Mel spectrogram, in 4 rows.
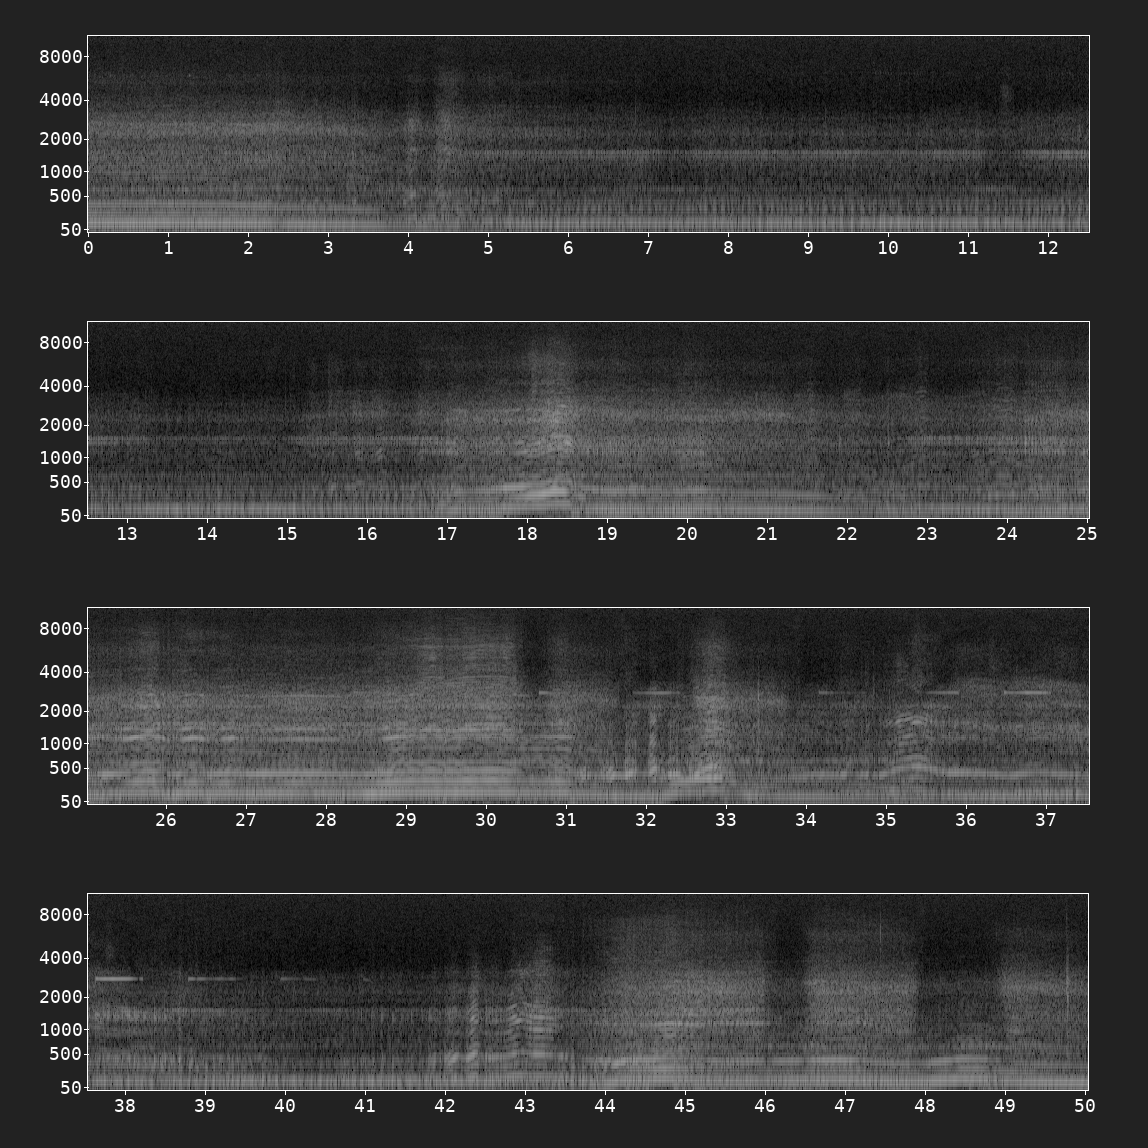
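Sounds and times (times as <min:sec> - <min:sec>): snowmobile engine revving: 0:16.8 - 0:20.2, 0:23.8 - 0:33.5, 0:41.9 - 0:49.6.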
